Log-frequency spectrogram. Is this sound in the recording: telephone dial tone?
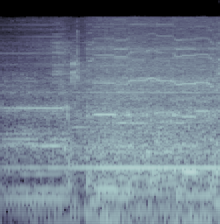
no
